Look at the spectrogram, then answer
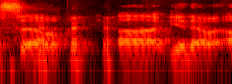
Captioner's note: laughter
